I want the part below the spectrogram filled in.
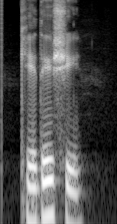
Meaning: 1. perhaps 2. could be 3. maybe
- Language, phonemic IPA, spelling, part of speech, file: Pashto, /ked̪e ʃi/, کېدې شي, adverb, کېدې شي.ogg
